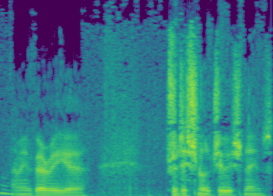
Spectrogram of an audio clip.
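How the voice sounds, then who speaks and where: There is noticeable background noise behind this man. He speaks with a South Welsh accent and monotone, flat intonation. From Port Talbot, South Wales. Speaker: stand-up comedian. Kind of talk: documentary interview talk.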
